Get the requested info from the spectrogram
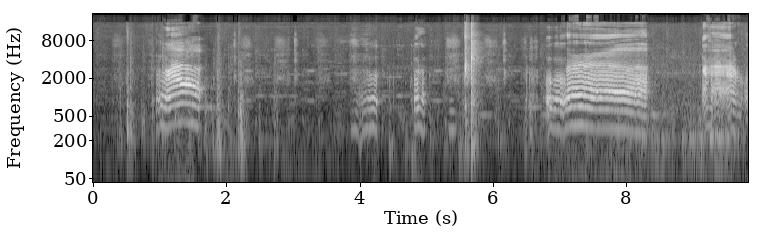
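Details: Infant with hiccups fussing with short rising-and-falling wails and a sharp catch between cries, in a small room; infant crying.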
